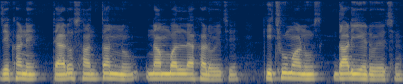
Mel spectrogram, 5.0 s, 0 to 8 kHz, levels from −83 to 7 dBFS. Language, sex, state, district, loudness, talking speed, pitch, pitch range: Bengali, male, West Bengal, Malda, -15 LUFS, 120 wpm, 125 Hz, 120-130 Hz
